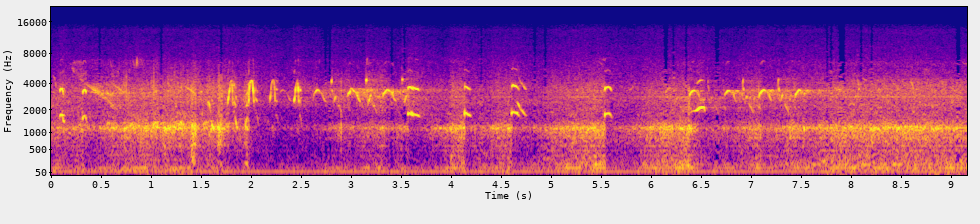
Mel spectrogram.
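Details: Osprey at a Savannah nest on a windy June 12, 2021, as the oldest chick makes its first fledge: scattered short, high whistled chirps come at uneven intervals over steady wind rumble.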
